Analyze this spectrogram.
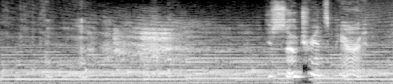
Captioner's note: groans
